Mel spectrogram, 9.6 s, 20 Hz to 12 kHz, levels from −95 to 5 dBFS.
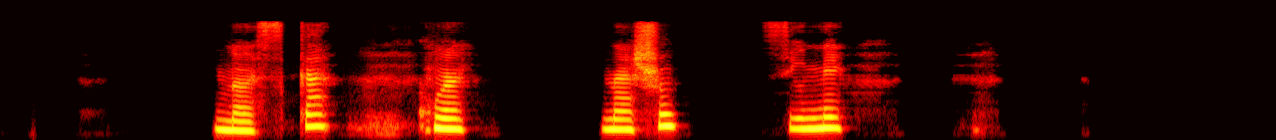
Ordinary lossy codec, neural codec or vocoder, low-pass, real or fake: MP3, 64 kbps; codec, 16 kHz, 1 kbps, FunCodec, trained on LibriTTS, 50 frames a second; 7.2 kHz; fake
